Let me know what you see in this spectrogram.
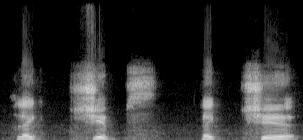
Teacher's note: च लाइक चिप्स, लाइक चेयर, ठीक है। तो ये टी और शा जो है ये मिला के च साउंड बनाता है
